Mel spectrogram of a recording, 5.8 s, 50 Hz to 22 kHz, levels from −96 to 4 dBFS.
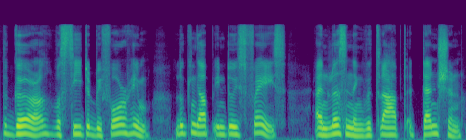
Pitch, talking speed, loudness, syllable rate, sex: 165 Hz, 165 wpm, -17 LUFS, 4.8 syllables/s, male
